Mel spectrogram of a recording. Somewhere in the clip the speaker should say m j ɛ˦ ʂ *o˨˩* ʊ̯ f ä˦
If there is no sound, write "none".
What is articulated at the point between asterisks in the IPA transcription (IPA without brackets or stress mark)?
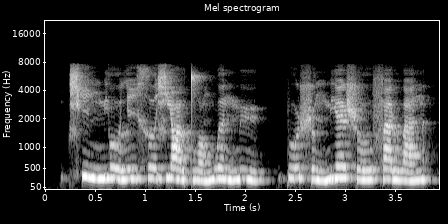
o˨˦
